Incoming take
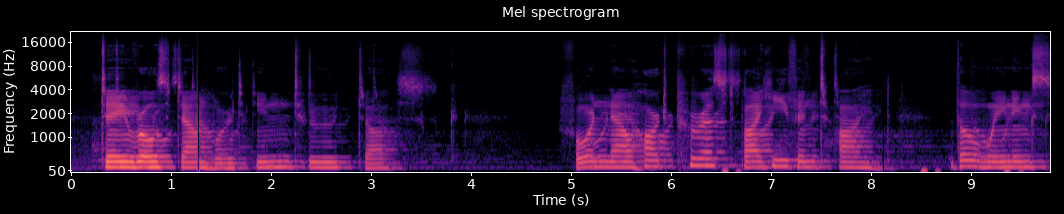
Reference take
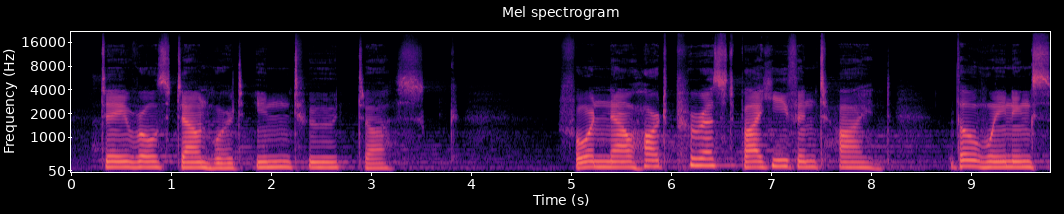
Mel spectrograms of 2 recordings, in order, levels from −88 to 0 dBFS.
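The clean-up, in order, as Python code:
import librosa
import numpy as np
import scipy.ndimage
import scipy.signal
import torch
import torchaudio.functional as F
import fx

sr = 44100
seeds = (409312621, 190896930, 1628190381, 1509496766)

y = fx.fix_deplosive(x, sr, at_s=(6.51, 8.5, 9.33))
y = fx.fix_interpolate(y, sr, at_s=(1.27, 8.12), length_ms=22.0)
y = fx.fix_echo_inverse(y, sr, delay_ms=137, level_db=-11.5)
y = fx.gain(y, sr, db=fx.steps((0.0, 0.0), (0.92, 7.5)))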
